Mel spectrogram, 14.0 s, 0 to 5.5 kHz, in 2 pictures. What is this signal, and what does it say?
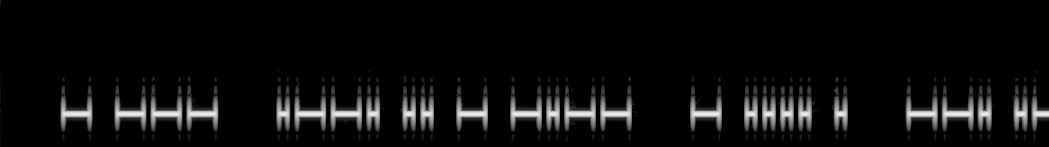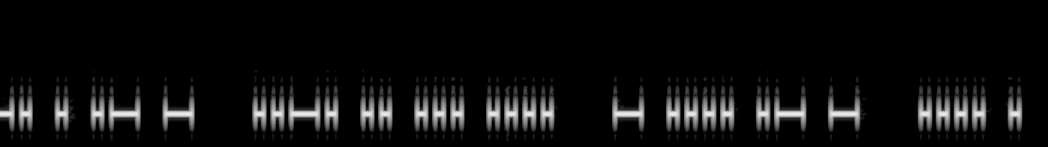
Morse code, heard as a keyed tone, about 20 wpm, 600 Hz. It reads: TO PITY THE GREAT FISH THAT HE
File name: the old man and the sea / the old man and the sea part 1 20wpm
